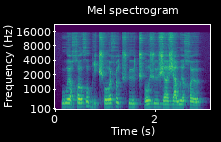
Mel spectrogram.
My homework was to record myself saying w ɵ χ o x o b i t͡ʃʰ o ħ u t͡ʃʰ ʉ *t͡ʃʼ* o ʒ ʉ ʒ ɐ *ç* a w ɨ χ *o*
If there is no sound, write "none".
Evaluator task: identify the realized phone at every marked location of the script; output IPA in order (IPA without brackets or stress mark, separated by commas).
t͡ʃʼ, ʒ, ɵ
